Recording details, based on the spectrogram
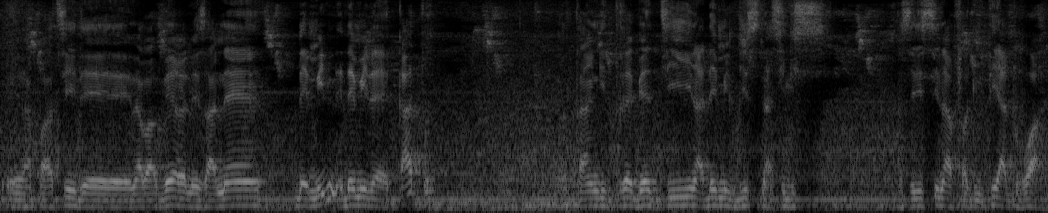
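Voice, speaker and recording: A Congolese lawyer being interviewed, speaking in a measured, hesitant way with many fillers. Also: male voice, on the low side. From Congo (Kasai Central). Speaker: lawyer guest. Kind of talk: interview answers. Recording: clear background noise.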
